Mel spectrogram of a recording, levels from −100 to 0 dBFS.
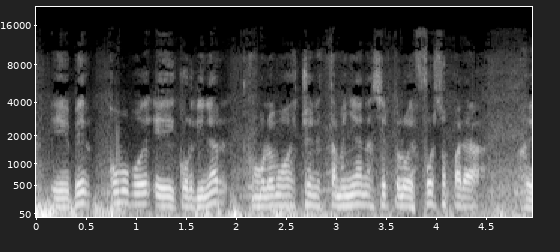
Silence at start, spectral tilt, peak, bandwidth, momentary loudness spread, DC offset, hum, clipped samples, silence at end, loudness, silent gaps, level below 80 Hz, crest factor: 0 s; -8.5 dB/octave; -2 dBFS; 10 kHz; 5 LU; under 0.1%; none; under 0.1%; 0 s; -13 LUFS; none; -20 dBFS; 10 dB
